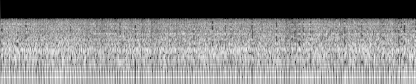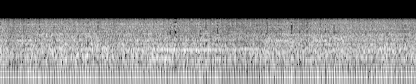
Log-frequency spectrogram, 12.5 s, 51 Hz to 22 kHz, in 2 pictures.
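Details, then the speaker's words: Case Ingersoll 448 hydriv garden tractor with an Onan twin, running a few minutes after installing the fully rebuilt N46 deck: a steady, even drone with no knocks, slapping or belt squeal, and the belts tracking well; normal running. "okay just ran that for a few minutes there everything sounds good the belts are tracking good"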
